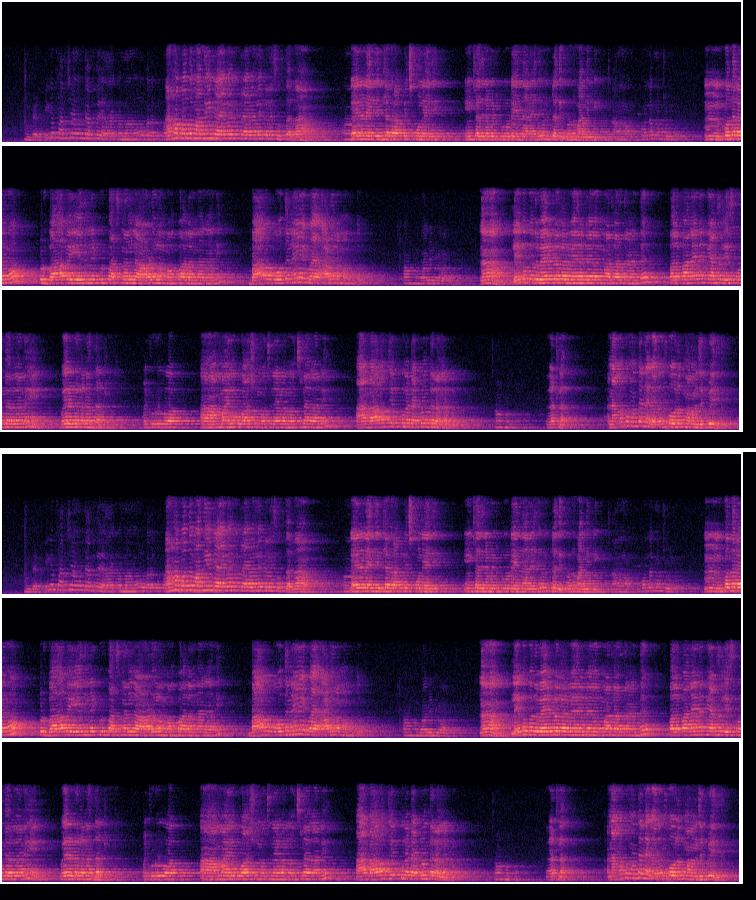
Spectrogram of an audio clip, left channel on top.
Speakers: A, on the right (about 25°); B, on the right (about 50°).
A: అంతేనా ఏం పరిచయం ఉంటే అంతేకదా అక్కడ మనము ఒకలకు మంచిగా
B: ఆహా
A: పరిచయం
B: కొంతమంది
A: అయినాం
B: డ్రైవర్
A: అంటే
B: ను డ్రైవర్ లెక్కనే చూస్తారా
A: ఆహాహా
B: అయిన నేను
A: అట్లాంటా
B: దీంట్లోకి రప్పించుకోలేదే ఇంట్లో తినబెట్టుకుండు
A: ఉహుహు
B: అనేది ఉంటది ఉంటది కొంతమందికి
A: అవునవును కొందరు మంచిగుంటరు
B: ఊ కొందరేమ ఇప్పుడు బావ ఏదున్న ఇప్పుడు పర్సనల్గా ఆడ్డూ ఆడోళ్ళను పంపాలన్నా గాని బావ పోతేనే ఆడోళ్ళను పంపుతారు
A: ఆహా వాళ్ళ ఇంట్లో వాళ్ళను
B: ఆ లేకపోతే వేరేటోళ్ళ వేరే డ్రైవర్ మాట్లాడుతానంటే వాళ్ళ పనైనా క్యాన్సల్ చేసుకుంటారు గాని వేరేటోళ్లను
A: ఉమ్
B: వద్దంటరు ఏప్పుడు
A: వద్దంటాడా
B: ఆ అమ్మాయిలకు వాష్రూమ్ వచ్చినా ఏమన్న వచ్చినా గాని ఆ ఆ బావకు చెప్పుకున్నట్లయితే పట్టు ఉంటారు అన్నట్టు
A: ఆహహ
B: అట్లా నమ్మకం ఉంటేనే కదా ఇంకోళ్ళకు మనం చెప్పేది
